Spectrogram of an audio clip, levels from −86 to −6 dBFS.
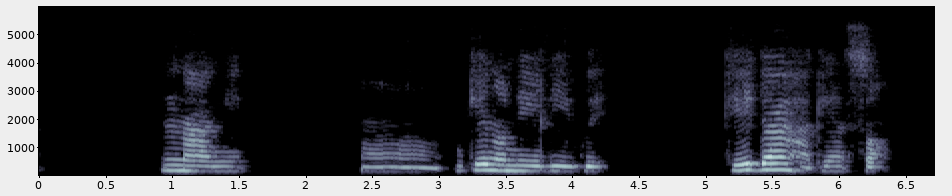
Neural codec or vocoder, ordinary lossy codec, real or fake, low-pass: none; none; real; 5.4 kHz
